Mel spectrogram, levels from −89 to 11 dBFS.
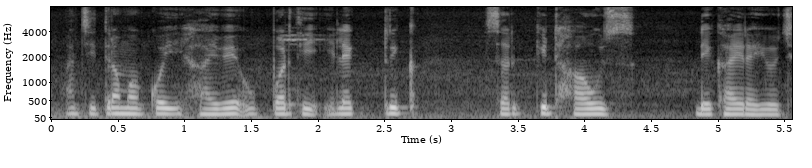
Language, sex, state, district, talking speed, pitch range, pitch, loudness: Gujarati, male, Gujarat, Valsad, 120 wpm, 140-150 Hz, 145 Hz, -17 LUFS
